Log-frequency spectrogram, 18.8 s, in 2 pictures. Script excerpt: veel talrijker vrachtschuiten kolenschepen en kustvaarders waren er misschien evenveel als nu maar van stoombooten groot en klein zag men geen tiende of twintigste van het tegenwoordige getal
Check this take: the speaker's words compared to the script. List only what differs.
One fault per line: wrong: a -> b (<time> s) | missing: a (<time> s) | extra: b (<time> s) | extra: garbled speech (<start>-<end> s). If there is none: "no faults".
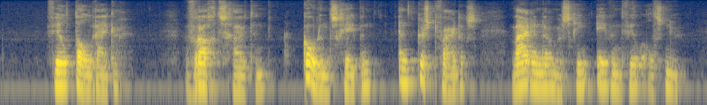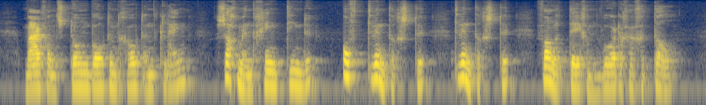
extra: twintigste (15.5 s)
